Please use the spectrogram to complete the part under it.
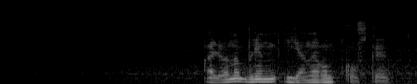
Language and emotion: Russian, neutral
